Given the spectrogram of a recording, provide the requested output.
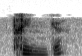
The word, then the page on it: trenke: Bas Rhin; Reichshoffen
